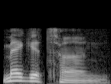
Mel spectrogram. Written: megaton

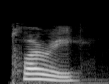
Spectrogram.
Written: plurry

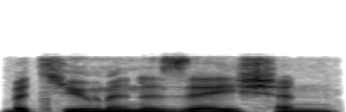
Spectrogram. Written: bituminization

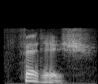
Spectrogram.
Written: fetich

